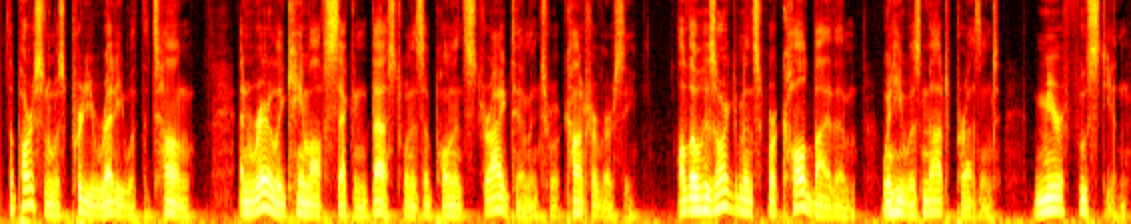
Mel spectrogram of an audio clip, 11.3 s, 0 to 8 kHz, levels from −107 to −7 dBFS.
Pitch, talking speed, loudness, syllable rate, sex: 90 Hz, 190 wpm, -20 LUFS, 6.0 syllables/s, male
